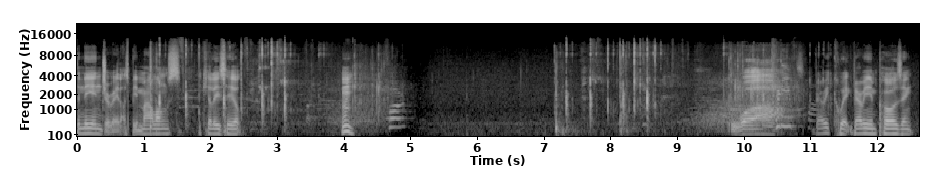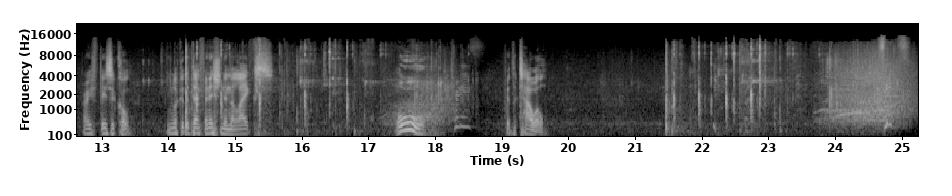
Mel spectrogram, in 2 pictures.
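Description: A table tennis ball clicks off paddles and the table in a rally.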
